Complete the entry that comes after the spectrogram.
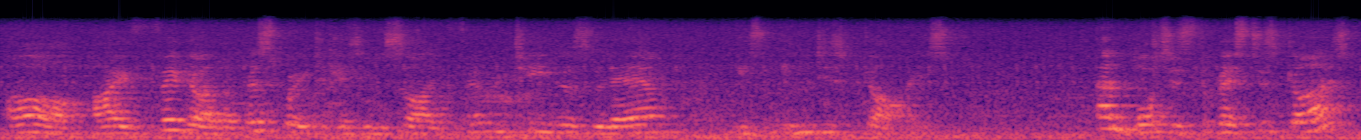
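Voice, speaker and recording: A woman's voice: mid-range voice, normal speed, close to an everyday voice. A woman playing a confident, exasperated young inventor and leader in a comic radio play, dry and decisive. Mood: confident, brisk. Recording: roomy, distant, noisy live stage recording.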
